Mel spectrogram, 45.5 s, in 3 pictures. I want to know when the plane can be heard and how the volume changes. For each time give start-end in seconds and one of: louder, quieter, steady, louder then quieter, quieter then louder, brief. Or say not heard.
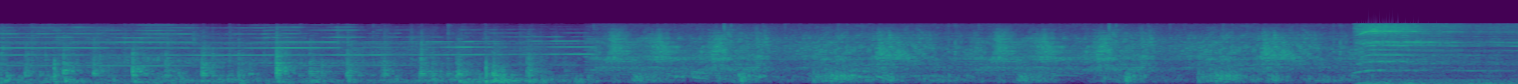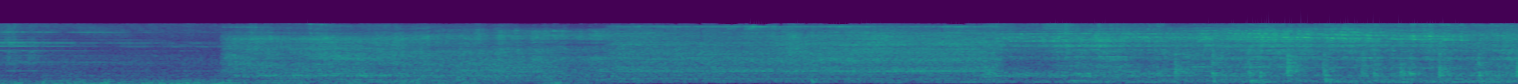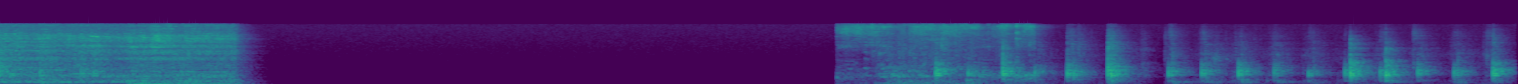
0.0-32.8 steady.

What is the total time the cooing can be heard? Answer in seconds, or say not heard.
7 s.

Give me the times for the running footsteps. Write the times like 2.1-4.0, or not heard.
0.0-5.7, 26.8-32.9, 39.6-45.4.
